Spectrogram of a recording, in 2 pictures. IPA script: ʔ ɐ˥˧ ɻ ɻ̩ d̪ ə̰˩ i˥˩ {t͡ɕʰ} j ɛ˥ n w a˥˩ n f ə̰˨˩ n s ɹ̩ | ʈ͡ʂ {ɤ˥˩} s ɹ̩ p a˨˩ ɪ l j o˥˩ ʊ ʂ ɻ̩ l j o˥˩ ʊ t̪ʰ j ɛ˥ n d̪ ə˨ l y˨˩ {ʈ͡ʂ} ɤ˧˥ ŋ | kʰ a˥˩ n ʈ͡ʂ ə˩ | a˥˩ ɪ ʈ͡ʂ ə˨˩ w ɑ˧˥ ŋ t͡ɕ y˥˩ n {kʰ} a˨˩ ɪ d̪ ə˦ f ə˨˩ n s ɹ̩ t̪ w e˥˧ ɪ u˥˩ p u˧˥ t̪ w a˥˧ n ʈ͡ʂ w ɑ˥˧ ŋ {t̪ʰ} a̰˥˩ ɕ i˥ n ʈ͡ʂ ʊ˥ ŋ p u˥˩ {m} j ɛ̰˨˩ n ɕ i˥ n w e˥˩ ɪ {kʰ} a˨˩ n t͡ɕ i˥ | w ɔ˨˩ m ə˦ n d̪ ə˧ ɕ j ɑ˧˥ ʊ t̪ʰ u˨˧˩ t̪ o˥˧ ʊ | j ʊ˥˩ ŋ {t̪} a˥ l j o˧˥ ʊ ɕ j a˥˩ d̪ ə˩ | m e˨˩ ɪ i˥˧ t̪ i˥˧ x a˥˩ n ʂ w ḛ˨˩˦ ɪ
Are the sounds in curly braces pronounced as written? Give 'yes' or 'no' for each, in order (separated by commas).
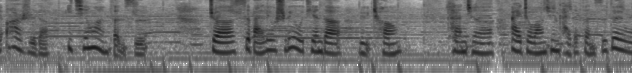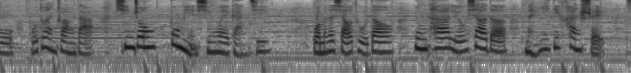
yes, no, no, yes, no, yes, no, no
